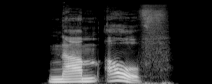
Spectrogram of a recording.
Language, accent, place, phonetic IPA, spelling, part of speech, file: German, Germany, Berlin, [ˌnaːm ˈaʊ̯f], nahm auf, verb, De-nahm auf.ogg
- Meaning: first/third-person singular preterite of aufnehmen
